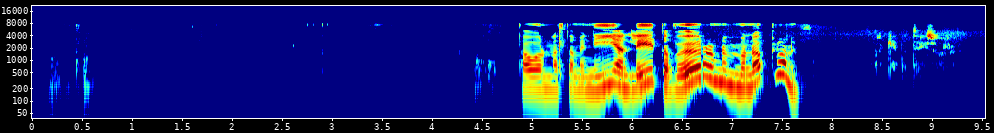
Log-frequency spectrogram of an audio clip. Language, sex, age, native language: Icelandic, female, 40-49, Icelandic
